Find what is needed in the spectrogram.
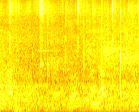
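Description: Background chatter of several voices, with a few light sharp clicks.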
